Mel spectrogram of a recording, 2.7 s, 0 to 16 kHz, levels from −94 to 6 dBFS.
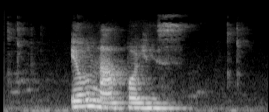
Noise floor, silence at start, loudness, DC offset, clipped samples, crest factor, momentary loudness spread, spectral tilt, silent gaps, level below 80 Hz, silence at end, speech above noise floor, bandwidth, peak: -46 dBFS; 0.45 s; -15 LUFS; under 0.1%; under 0.1%; 16 dB; 11 LU; -7.5 dB/octave; none; -44 dBFS; 0.35 s; 32 dB; 7.6 kHz; -2 dBFS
